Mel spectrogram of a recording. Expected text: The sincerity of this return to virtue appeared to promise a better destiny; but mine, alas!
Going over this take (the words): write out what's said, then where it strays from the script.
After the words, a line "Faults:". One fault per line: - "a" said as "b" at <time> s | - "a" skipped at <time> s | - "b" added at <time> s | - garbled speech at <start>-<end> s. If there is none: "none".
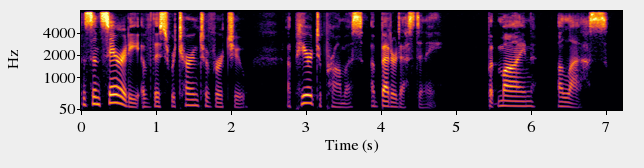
The sincerity of this return to virtue appeared to promise a better destiny; but mine, alas!
Faults:
none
